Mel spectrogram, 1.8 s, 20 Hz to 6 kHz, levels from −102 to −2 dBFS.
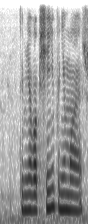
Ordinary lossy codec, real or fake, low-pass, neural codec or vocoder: none; fake; 5.4 kHz; codec, 16 kHz, 16 kbps, FreqCodec, smaller model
